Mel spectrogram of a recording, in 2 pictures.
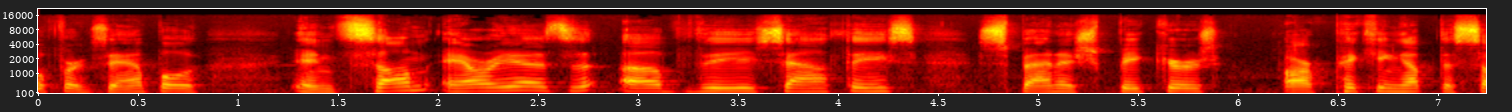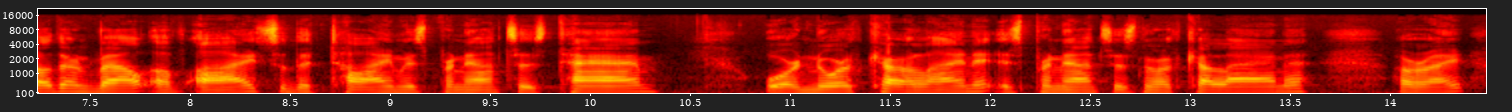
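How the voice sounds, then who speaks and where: A man lectures about language in a calm, measured documentary interview. His voice is smooth and clear. The sound is dry and close. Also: medium pitch, no echo. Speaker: language expert.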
